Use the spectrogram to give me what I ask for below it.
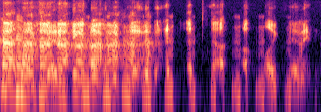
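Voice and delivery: talking through laughter; real giggles breaking up the words; laughing. Real, not acted. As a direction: crack up while insisting. Cracking up at own joke.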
